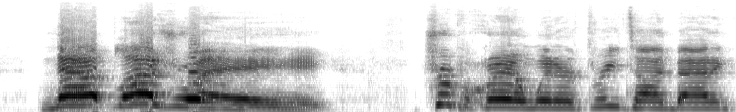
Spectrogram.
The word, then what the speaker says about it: Lajoie: AL Central, and a guy who I have pronounced his name incorrectly 875 times by my recollection. And it's Nat Lajoie.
